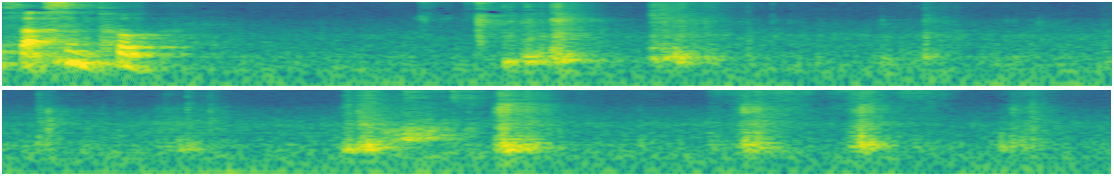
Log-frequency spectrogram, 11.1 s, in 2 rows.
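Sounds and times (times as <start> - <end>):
mouth noises from eating: 2.1 - 11.0.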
